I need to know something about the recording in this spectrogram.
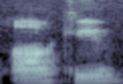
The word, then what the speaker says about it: Earcu: the platform we chose was a company called RQ. So it's spelled EARCU, where the E is silent, and they've got an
